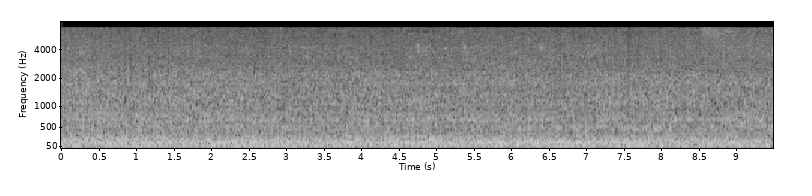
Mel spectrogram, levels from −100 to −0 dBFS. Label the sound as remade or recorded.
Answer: remade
